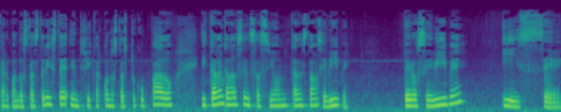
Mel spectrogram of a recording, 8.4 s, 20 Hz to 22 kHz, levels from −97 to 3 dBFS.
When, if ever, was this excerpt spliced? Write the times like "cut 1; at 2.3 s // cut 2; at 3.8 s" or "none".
cut 1; at 1.0 s // cut 2; at 3.3 s // cut 3; at 4.8 s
